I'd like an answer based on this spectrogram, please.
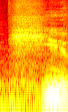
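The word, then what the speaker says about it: Hugh: works is because um hue is a man's name but it's spelt h-u-g-h um and so what we have here is something that sounds like that and ends up meaning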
